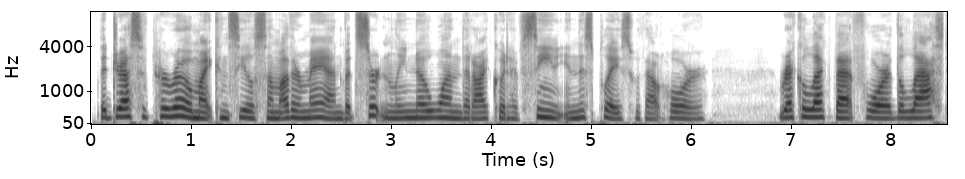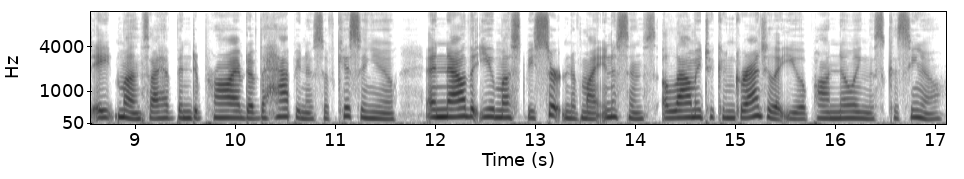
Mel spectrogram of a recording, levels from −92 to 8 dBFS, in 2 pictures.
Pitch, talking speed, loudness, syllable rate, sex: 200 Hz, 205 wpm, -19 LUFS, 5.5 syllables/s, female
